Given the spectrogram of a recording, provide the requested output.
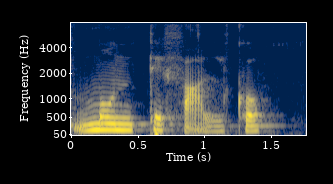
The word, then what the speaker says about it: Montefalco: Sagrantino is the name of a grape and the red wine made from it, primarily around the town of Montefalco.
